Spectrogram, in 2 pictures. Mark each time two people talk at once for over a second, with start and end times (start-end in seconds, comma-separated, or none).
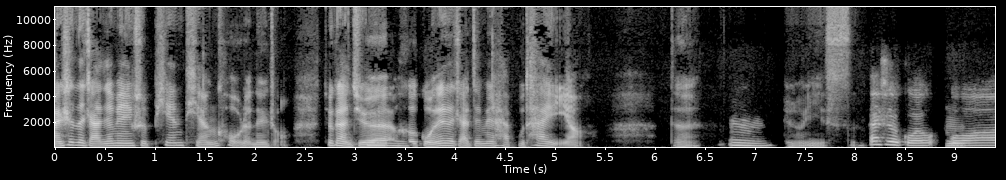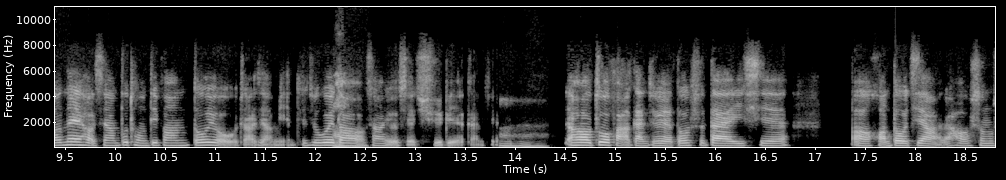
none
